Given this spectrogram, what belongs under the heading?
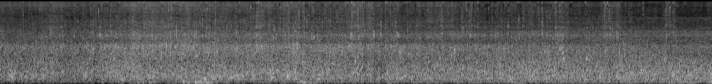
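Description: The Daong River in Tanay, Rizal rushes steadily past, a broad, continuous hiss of flowing stream water, loud and close throughout with no voices.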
